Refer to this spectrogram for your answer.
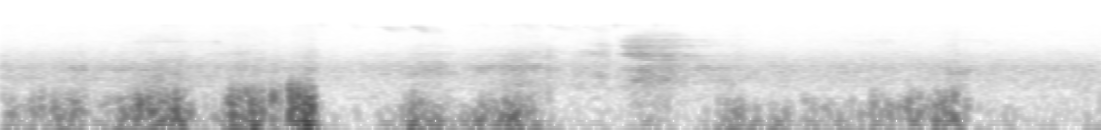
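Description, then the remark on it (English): Faint bird chirps in a field surface a few times over low, rumbling outdoor noise like wind buffeting a microphone, with a brief brighter twitter near the middle. “There's birds. I don't know what they are. In the field.”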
